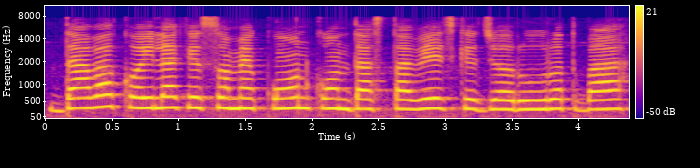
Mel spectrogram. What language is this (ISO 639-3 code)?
bho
